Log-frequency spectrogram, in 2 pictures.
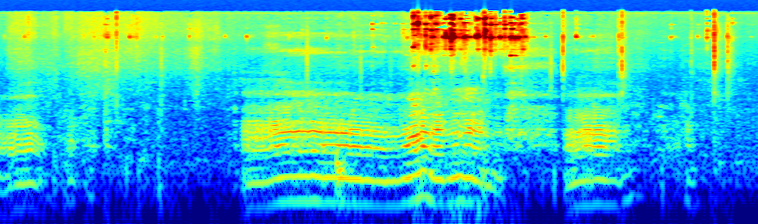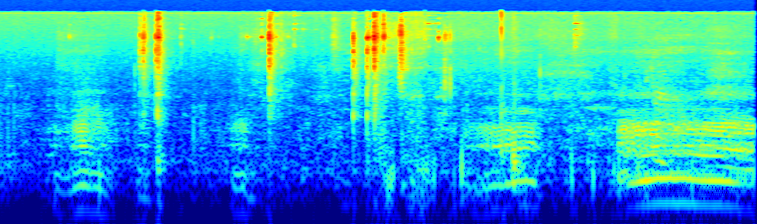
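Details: A tug-of-war battle between two dogs, Thumper the Great Pyrenees and Baby Huey the Tibetan Mastiff. Intermittent low rumbling growls alternate with quieter gaps, and scattered clicks and a loud scuffling burst are heard midway.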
